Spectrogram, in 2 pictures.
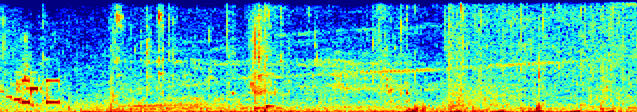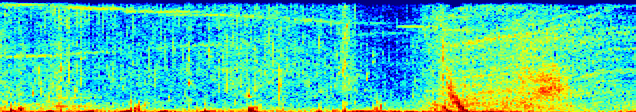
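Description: A character gulps down a drink.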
